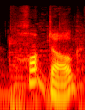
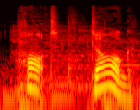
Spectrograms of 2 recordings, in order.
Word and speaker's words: hot dog: The stress is on the first word. So try saying hot dog with an equal stress on both words. Hot dog. This means a dog that is hot. Then say it again with the stress on the first word. Hot dog. That's a type of sausage snack.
